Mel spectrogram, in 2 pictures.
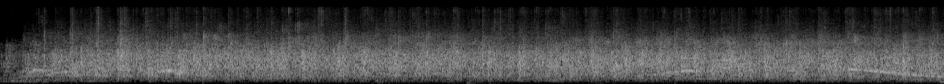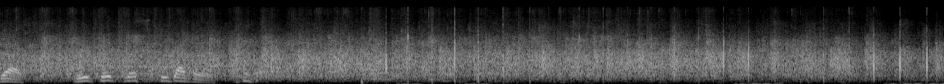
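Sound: audience applause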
